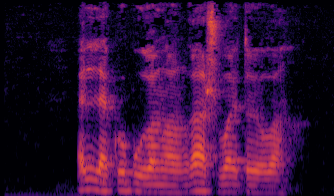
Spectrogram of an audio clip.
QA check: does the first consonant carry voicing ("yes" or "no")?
yes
